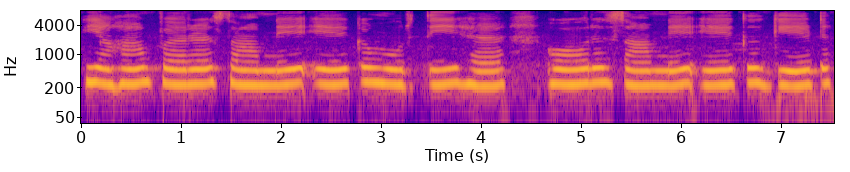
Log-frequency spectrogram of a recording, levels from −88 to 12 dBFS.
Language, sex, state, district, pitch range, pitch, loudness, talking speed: Hindi, male, Punjab, Pathankot, 230-255 Hz, 245 Hz, -11 LUFS, 90 wpm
